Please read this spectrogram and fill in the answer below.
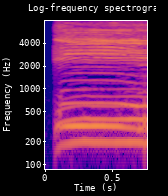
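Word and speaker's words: إيلافهم: ইলাফিহিম।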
